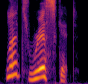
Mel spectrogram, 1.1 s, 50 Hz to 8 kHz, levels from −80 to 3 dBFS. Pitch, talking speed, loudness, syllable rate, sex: 280 Hz, 165 wpm, -17 LUFS, 3.3 syllables/s, female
